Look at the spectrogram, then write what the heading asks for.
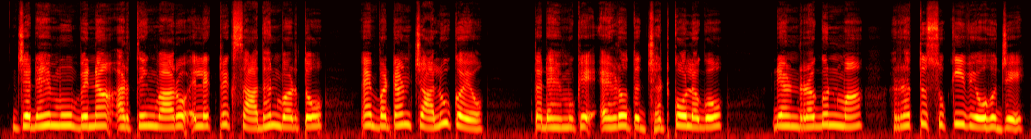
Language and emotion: Sindhi, fearful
